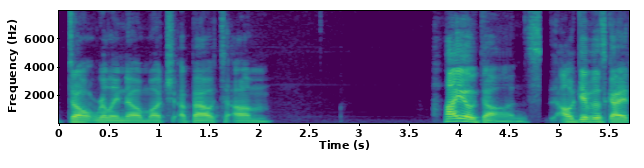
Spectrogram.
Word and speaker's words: Hyaenodon: Hyaenodon. It's literally a name with Don at the end. It's like he's the Don of hyenas.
